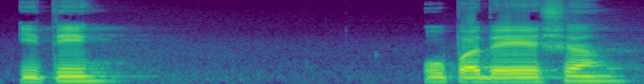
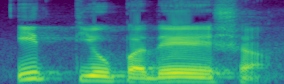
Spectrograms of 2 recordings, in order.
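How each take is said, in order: First: The two words are said separately, ending in i. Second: The words merge into one, with a y sound.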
